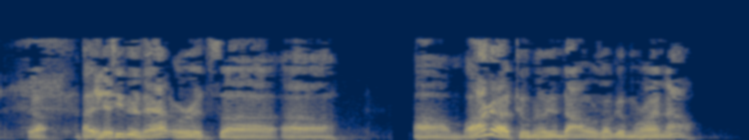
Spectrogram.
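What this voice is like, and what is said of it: Mumbly, tired-sounding Southern accent. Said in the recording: “from the South in this accent ... I can't do his accent. It's so I don't know, so mumbly. All you gotta do is just pretend you're tired ... like a stoned out foghorn leghorn”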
